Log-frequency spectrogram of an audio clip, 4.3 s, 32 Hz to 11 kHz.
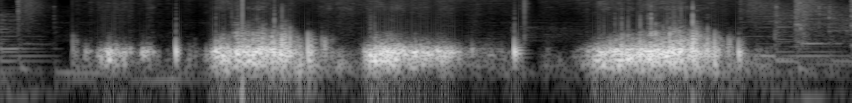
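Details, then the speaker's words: Simulated 45-year-old male virtual patient with three days of fever and cough, chest auscultation: repeated low-pitched bubbling, crackling sounds mostly over inspiration, coarse crackles (rales). "specifically we heard krakow sometimes referred to as real these are low pitch kind of bubbling crackling sounds which are mostly here over inspiration"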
